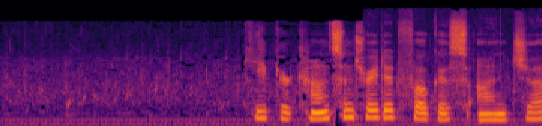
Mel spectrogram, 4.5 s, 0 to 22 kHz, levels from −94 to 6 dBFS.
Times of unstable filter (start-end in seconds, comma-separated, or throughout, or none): none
